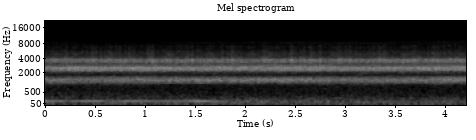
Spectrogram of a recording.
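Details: Night chorus of tree frogs from the North Carolina backwoods, personally recorded: continuous, steady high-pitched trilling stacked in layers without pause, over a soft low drone in the first half.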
